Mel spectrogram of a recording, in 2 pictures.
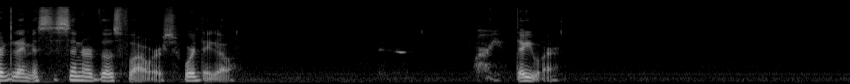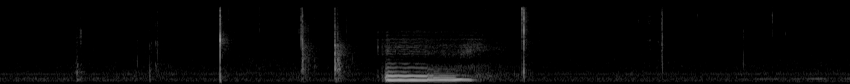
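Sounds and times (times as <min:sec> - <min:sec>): woman humming: 0:12.3 - 0:13.5.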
